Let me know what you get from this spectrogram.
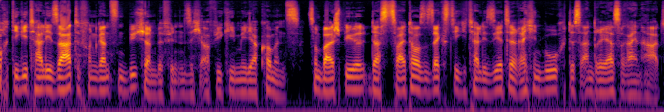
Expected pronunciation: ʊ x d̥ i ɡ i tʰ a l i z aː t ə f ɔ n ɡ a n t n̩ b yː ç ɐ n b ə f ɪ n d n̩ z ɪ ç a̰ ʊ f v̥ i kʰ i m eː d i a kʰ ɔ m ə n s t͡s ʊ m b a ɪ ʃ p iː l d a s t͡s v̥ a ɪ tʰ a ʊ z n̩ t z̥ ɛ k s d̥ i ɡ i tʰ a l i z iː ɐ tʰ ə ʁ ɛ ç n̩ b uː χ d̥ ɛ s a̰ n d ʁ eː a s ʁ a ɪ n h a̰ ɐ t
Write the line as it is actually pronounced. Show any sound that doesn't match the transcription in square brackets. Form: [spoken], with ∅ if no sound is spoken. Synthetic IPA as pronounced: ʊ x d̥ i ɡ i tʰ a l i z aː t ə f ɔ n ɡ a n [t͡s] n̩ b yː ç ɐ n b ə f ɪ n d n̩ z ɪ ç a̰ ʊ f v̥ i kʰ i m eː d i a kʰ ɔ m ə n s t͡s ʊ m b a ɪ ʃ p iː l d a s t͡s v̥ a ɪ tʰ a ʊ z n̩ t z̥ ɛ k s d̥ i ɡ i tʰ a l i z iː ɐ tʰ ə ʁ ɛ ç n̩ b uː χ d̥ ɛ s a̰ n d ʁ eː a s ʁ a ɪ n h a̰ ɐ t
